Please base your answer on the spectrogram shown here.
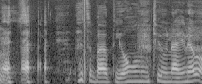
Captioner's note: laughter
